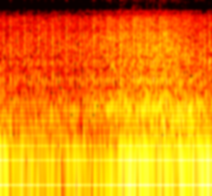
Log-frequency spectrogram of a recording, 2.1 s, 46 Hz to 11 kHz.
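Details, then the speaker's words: Audi Q3 2.0 TDI diesel with code P0016 (crankshaft position sensor): heavy, rapid rattling knock over idle with wrong timing, caused by a camshaft plate missing a tooth; fixed by replacing the cam plate. "दिया काफी आवाज कर रहा है नकिंग करहा देख सकते हो कितना डेंजर नकिंग कर रहा है"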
